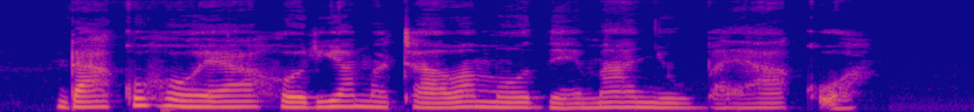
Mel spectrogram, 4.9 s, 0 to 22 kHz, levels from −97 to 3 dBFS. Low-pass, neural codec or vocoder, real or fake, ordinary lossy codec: none; vocoder, 44.1 kHz, 128 mel bands every 512 samples, BigVGAN v2; fake; none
